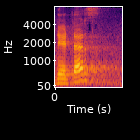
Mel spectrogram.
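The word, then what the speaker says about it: debtors: देनदार को बोलते हैं डेटर्स, इसमें बी साइलेंट है, और क्रेडिटर्स।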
